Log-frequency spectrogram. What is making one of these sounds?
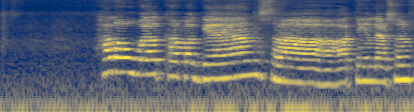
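A woman speaks loudly and clearly close by.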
